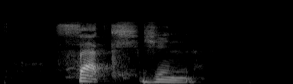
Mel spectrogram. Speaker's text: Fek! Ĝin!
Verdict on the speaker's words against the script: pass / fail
pass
